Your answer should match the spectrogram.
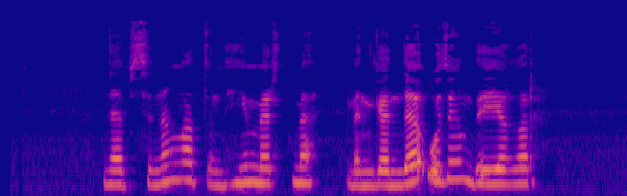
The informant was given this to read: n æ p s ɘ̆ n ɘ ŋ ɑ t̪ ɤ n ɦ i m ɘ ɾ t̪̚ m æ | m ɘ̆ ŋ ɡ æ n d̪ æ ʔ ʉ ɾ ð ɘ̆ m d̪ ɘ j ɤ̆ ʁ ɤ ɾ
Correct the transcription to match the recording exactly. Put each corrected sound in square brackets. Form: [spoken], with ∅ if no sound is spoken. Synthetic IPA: n æ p s ɘ̆ n ɘ ŋ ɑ t̪ ɤ n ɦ i m ɘ ɾ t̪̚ m æ | m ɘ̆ ŋ ɡ æ n d̪ æ ʔ ʉ [∅] ð ɘ̆ [ŋ] d̪ ɘ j ɤ̆ ʁ ɤ ɾ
